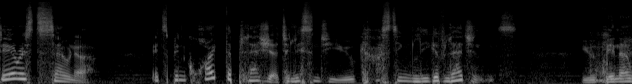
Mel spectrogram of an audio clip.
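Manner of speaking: very soft, hushed, put-on posh English accent. Recording a message on the phone, in a posher accent. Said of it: "make my accent posher".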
